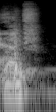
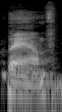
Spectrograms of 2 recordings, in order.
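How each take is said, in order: First: It is said with an n sound before ff. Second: It is said with an m sound before ff. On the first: This matches how the name is spelled. "even though it's" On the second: This is how the locals say it. "B A M F F is how they pronounce it"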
